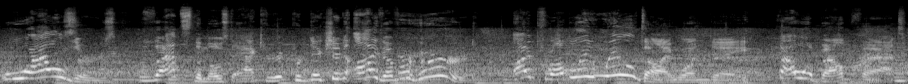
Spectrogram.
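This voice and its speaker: A woman's voice: medium pitch, wildly swooping pitch, takes it slowly, over music, a crowd in the background, low-quality recording. A woman playing an overexcited, naive customer in an exaggerated comedy radio ad. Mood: amazed, cheerful.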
